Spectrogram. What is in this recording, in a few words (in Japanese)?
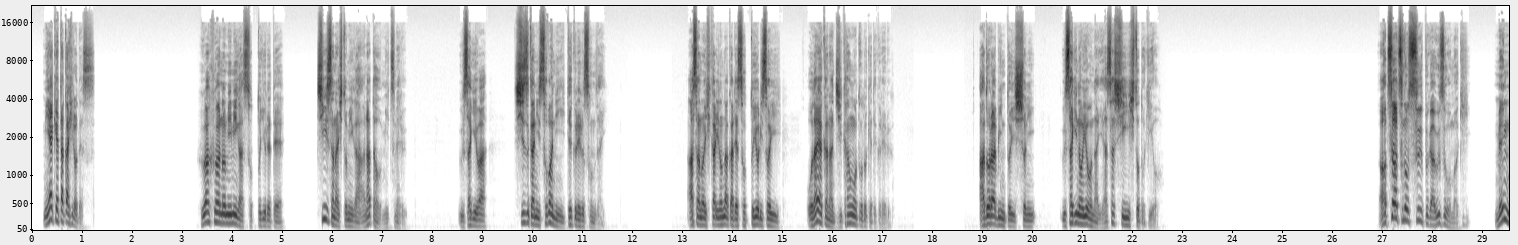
ナレーションALL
